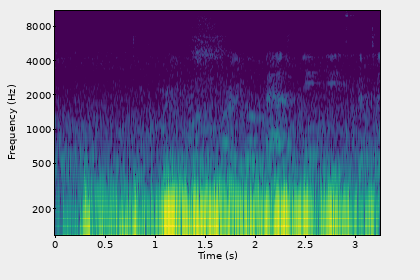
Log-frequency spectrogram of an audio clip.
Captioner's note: voiceover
